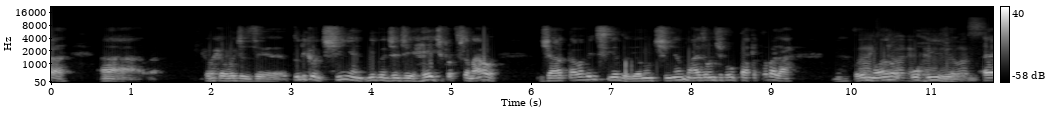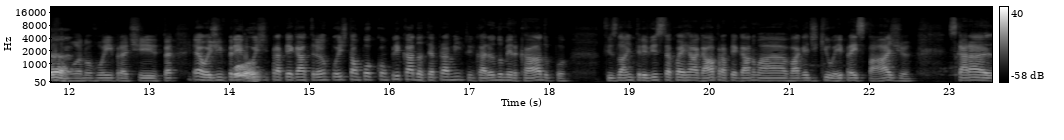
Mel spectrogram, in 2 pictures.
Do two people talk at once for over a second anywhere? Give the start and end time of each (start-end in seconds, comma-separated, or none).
10.1-12.1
